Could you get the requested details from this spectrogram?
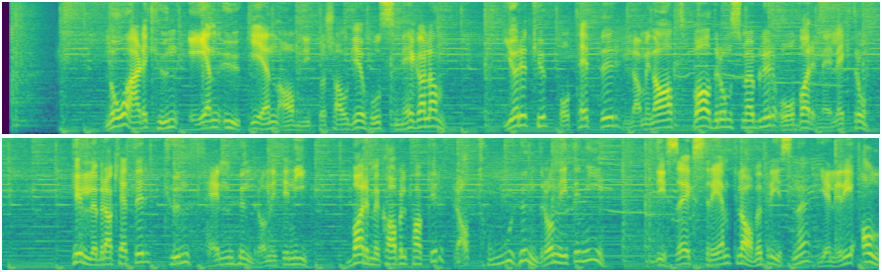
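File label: Norwegian hard sell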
